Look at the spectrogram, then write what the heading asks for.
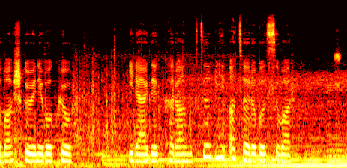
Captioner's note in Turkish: At arabası sesi; Müzik - Gerilim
